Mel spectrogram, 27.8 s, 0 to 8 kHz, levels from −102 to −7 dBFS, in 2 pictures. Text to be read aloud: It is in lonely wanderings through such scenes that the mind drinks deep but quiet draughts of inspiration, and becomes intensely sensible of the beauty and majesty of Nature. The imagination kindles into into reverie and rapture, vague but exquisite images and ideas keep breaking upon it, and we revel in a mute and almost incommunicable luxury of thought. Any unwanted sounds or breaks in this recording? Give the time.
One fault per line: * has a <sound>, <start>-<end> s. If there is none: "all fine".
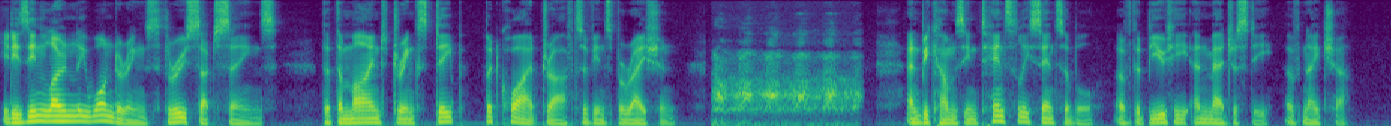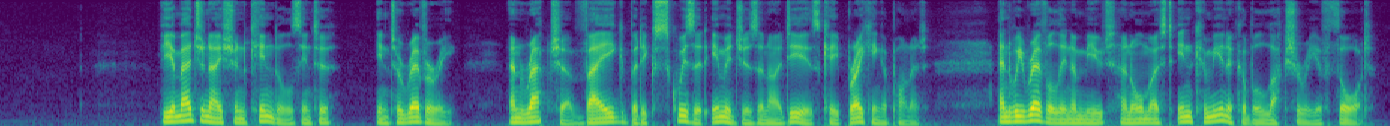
* has a bark, 7.1-8.7 s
